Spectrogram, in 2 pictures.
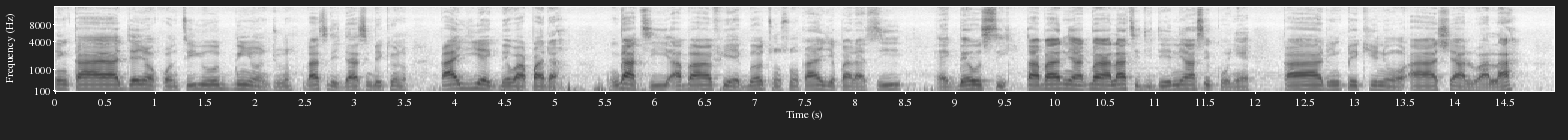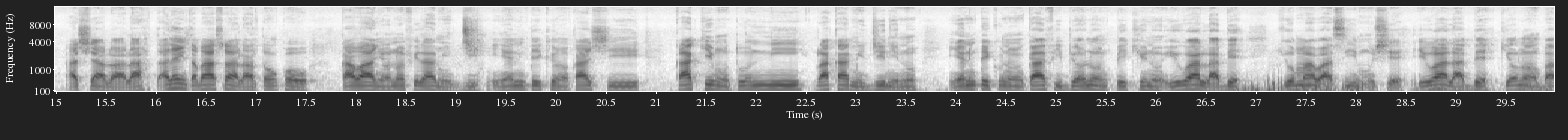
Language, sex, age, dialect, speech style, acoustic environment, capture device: Yoruba, male, 25-34, Nigeria - Lagos Yoruba, happy, nature, mobile / Linux / Chrome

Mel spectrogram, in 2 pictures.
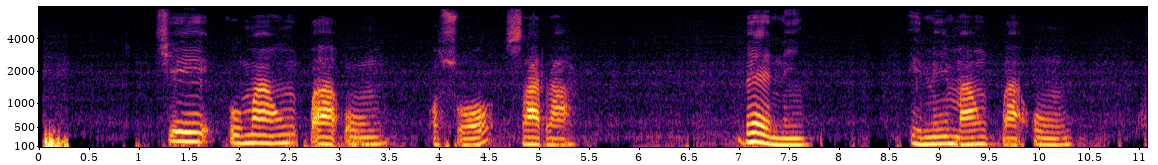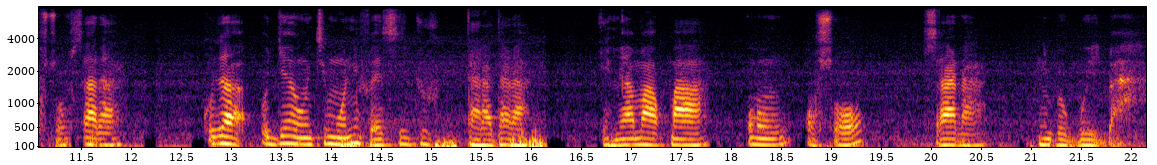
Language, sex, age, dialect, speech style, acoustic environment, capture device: Yoruba, male, 25-34, Nigeria - Ibadan, relaxed, appliances; nature, mobile / Linux / Chrome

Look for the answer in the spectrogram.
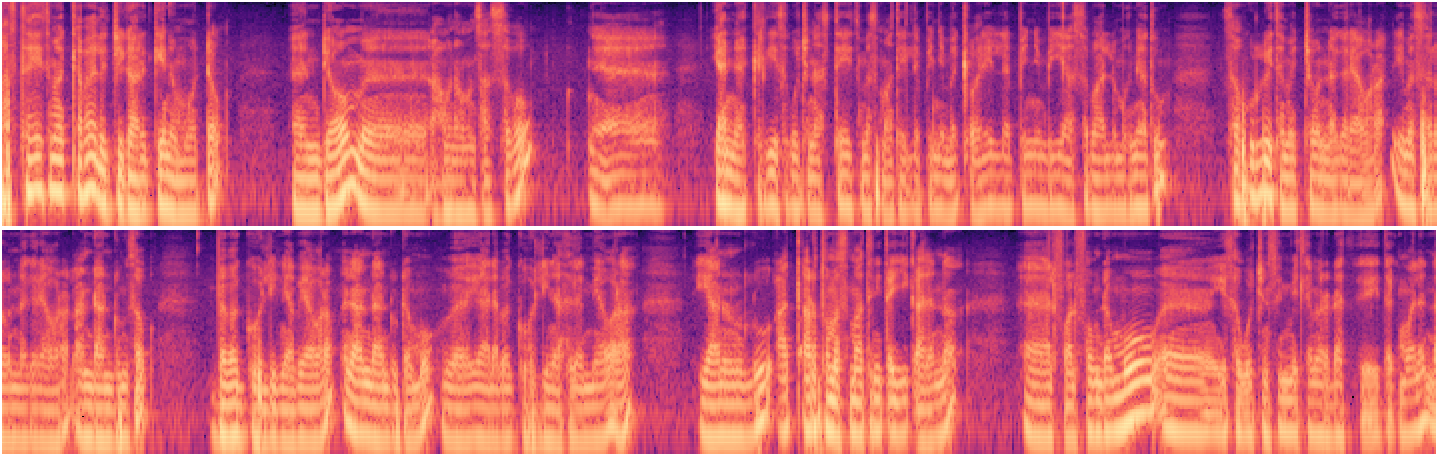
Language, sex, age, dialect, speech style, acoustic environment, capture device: Amharic, male, 45-54, Ethiopia - Addis Ababa, relaxed, appliances, mobile / Linux / Chrome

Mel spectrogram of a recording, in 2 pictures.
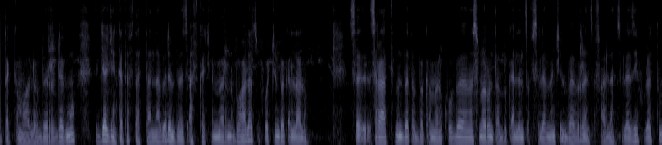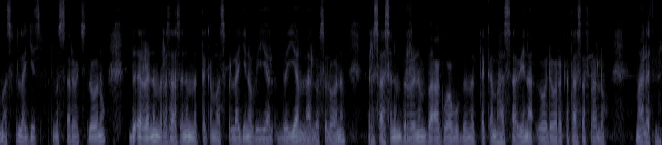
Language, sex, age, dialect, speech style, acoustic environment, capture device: Amharic, male, 35-44, Ethiopia - Gojjam, relaxed; excited; focused, nature, desktop / Linux / Chrome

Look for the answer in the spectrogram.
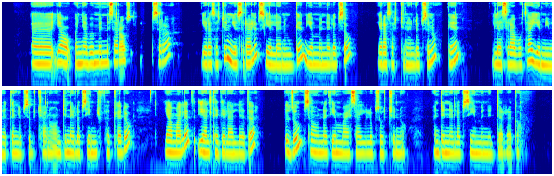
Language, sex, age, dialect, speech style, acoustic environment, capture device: Amharic, female, 25-34, Ethiopia - Addis Ababa, focused; happy, silence, mobile / Linux / Chrome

